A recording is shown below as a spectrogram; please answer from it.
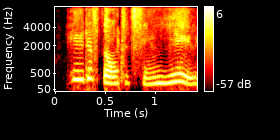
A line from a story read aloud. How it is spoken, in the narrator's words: he exclaimed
